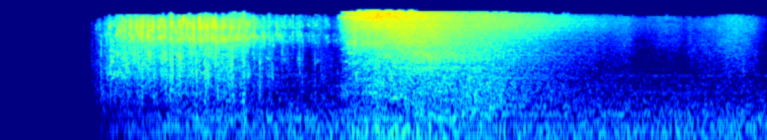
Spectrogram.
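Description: A glowing energy burst whooshes and rumbles.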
